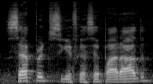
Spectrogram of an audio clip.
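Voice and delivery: usual speaking voice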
